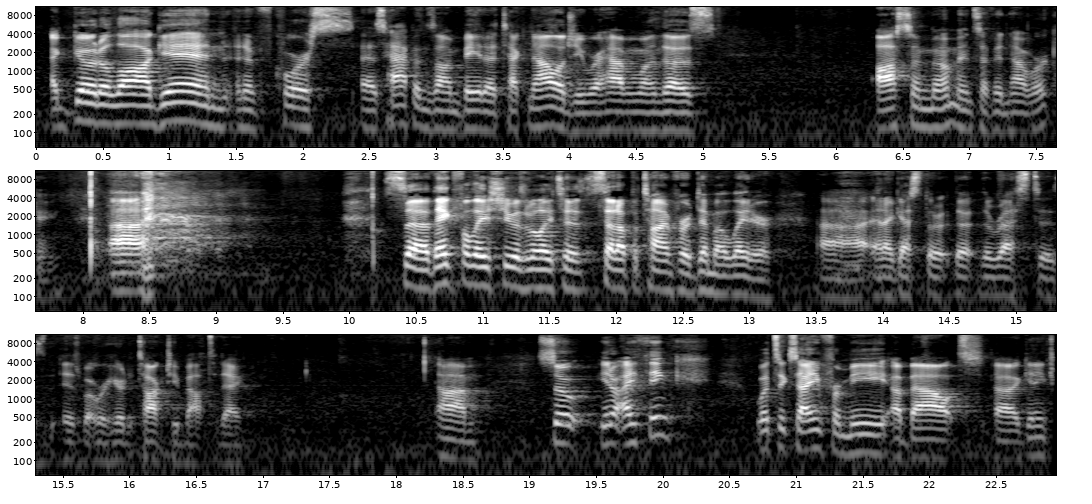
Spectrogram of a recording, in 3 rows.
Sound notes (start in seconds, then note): 8.2 laughter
